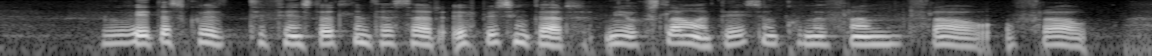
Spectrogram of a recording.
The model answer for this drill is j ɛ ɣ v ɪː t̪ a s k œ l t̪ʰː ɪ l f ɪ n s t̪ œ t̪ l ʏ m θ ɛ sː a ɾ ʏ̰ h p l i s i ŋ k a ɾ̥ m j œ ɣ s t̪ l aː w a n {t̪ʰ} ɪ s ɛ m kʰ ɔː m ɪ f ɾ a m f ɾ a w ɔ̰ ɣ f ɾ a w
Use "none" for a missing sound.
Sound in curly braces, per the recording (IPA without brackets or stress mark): t̪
